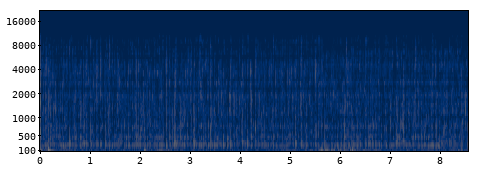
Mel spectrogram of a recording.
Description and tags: running water 2
another tiny water fall from the Sequoya National forest. This sound was recorded in the Sequoia National Forest on the Ten Mile Creek in Hume, CA on September 14, 2014 using a hand held digital recorder (I do not remember which model because it was borrowed), and has not been edited by any software.
brook, flowing, water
